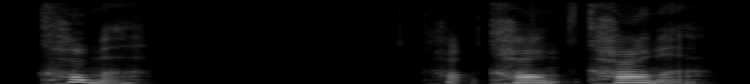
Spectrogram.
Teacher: the last vowel in comma, which is much more open and further forward in the mouth than the equivalent in RP,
